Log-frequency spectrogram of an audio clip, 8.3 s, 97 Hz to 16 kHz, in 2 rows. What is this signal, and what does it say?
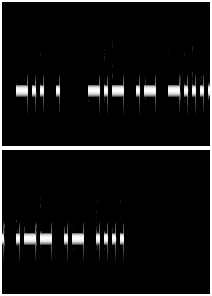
Morse code, heard as a keyed tone, about 15 wpm, 700 Hz. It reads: DE KA6WAH
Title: USA Callsign DE Callsign - 6 Characters - 15wpm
